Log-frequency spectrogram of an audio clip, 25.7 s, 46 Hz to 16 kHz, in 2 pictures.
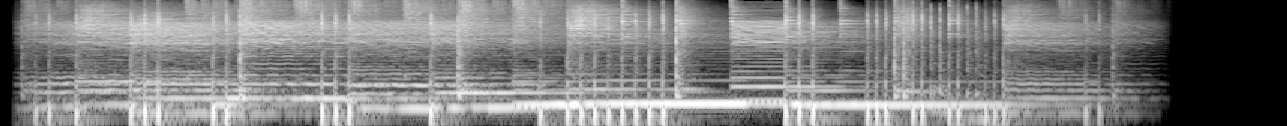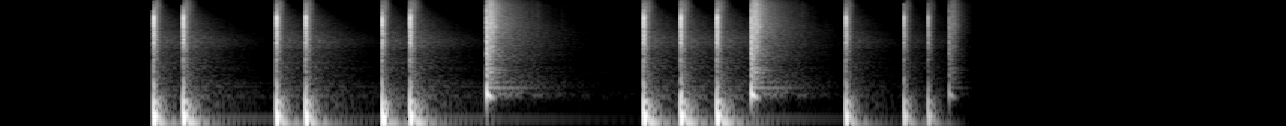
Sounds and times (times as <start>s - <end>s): Drum: 0.2s - 11.5s, 14.4s - 18.3s, 19.3s - 22.5s.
